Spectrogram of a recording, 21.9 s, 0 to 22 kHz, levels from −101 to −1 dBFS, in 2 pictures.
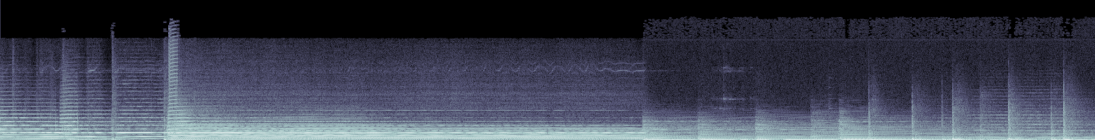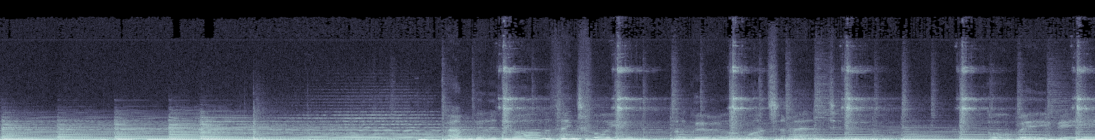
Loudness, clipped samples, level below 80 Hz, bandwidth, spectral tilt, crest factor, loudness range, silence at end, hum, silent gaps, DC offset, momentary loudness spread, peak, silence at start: -16 LUFS; under 0.1%; -22 dBFS; 14.5 kHz; -6 dB/octave; 16 dB; 7 LU; 0 s; none; none; 0.8%; 8 LU; 0 dBFS; 0 s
